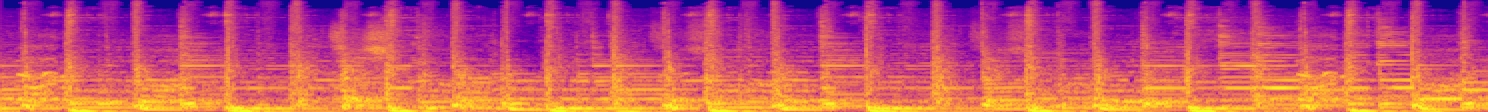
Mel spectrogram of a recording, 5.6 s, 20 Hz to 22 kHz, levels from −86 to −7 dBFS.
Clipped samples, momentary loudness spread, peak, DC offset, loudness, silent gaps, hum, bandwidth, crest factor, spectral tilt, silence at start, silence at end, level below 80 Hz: under 0.1%; 2 LU; 0 dBFS; under 0.1%; -12 LUFS; none; none; over 20 kHz; 12 dB; -5.5 dB/octave; 0 s; 0 s; -18 dBFS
